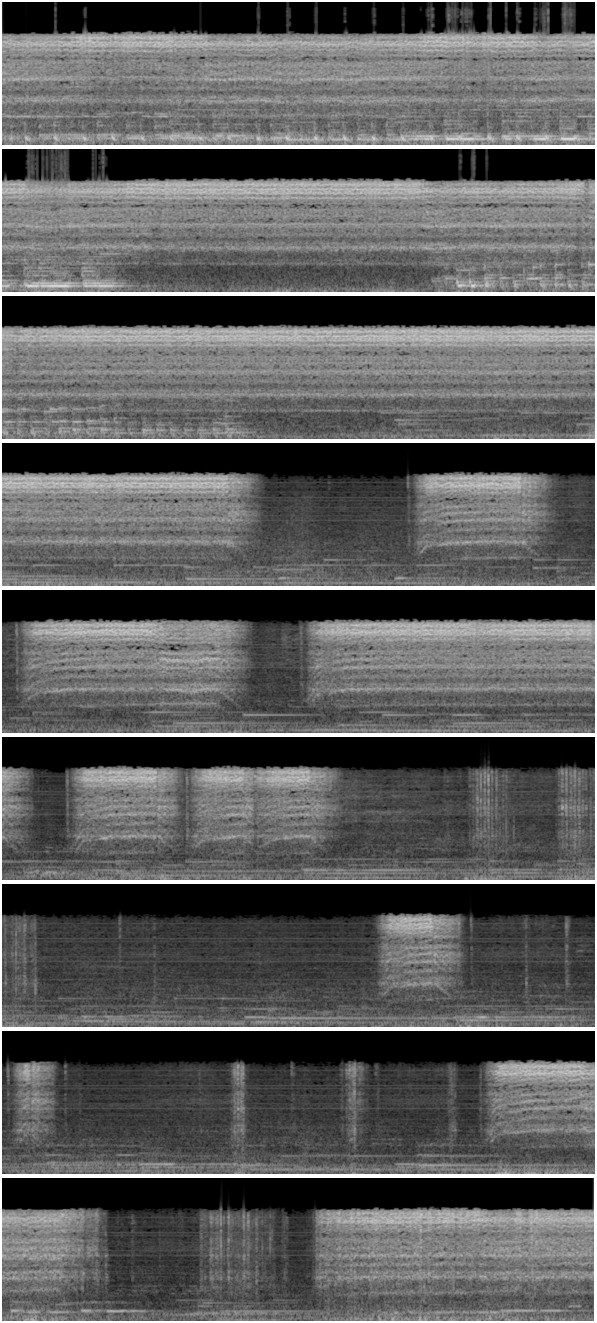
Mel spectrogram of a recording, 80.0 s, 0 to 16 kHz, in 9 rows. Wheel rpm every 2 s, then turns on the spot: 160, 160, 160, 160, 160, 160, 160, 160, 160, 160, 160, 160, 160, 160, 160, 20, 60, 70, 130, 90, 110, 160, 80, 110, 100, 0, 20, 0, 0, 50, 20, 20, 10, 0, 20, 150, 20, 20, 140, 160.
52-54 60-62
